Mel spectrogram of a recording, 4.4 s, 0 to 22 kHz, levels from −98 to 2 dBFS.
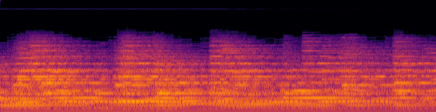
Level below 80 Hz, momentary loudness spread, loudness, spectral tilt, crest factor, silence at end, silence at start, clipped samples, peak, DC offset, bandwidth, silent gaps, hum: -48 dBFS; 5 LU; -23 LUFS; -6.5 dB/octave; 14 dB; 0 s; 0 s; under 0.1%; -10 dBFS; under 0.1%; 6.4 kHz; none; none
